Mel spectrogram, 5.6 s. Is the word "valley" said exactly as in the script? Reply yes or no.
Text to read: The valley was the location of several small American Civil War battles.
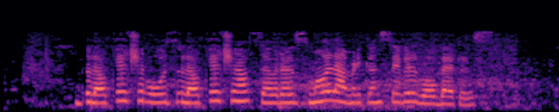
no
